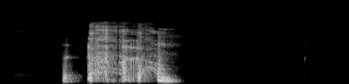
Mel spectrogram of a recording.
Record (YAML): cough_length: 3.5 s
cough_amplitude: 26692
cough_signal_mean_std_ratio: 0.38
survey_phase: beta (2021-08-13 to 2022-03-07)
age: 65+
gender: Male
wearing_mask: 'No'
symptom_cough_any: true
symptom_runny_or_blocked_nose: true
symptom_sore_throat: true
symptom_headache: true
smoker_status: Ex-smoker
respiratory_condition_asthma: false
respiratory_condition_other: false
recruitment_source: REACT
submission_delay: 1 day
covid_test_result: Negative
covid_test_method: RT-qPCR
